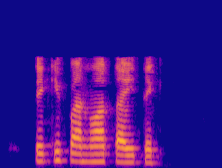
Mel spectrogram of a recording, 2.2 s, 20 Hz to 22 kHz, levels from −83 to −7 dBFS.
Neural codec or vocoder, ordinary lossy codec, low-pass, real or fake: codec, 24 kHz, 6 kbps, HILCodec; MP3, 32 kbps; 5.4 kHz; fake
